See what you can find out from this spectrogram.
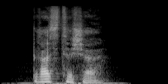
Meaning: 1. comparative degree of drastisch 2. inflection of drastisch: strong/mixed nominative masculine singular 3. inflection of drastisch: strong genitive/dative feminine singular
- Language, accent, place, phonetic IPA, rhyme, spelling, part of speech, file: German, Germany, Berlin, [ˈdʁastɪʃɐ], -astɪʃɐ, drastischer, adjective, De-drastischer.ogg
